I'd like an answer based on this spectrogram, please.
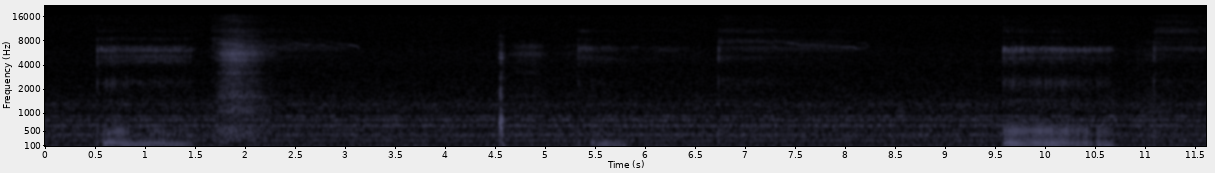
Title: Pumba snores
